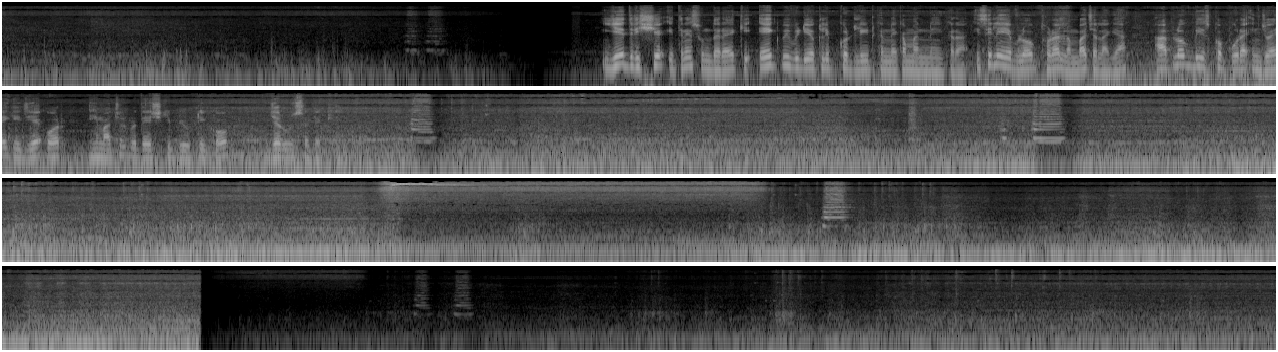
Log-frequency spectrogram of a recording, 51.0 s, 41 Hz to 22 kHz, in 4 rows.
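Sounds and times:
bus engine and road rumble: 0.0 - 50.9
vehicle horn honking: 4.0 - 4.6, 16.8 - 17.2, 22.7 - 23.5, 33.7 - 34.1, 42.3 - 43.0.

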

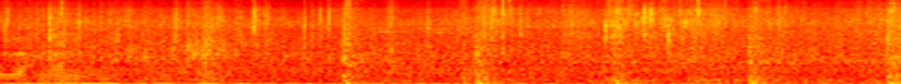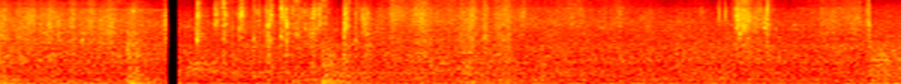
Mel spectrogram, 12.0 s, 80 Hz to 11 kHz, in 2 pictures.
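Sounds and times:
spices shaken from plastic bag: 7.3 - 9.0.

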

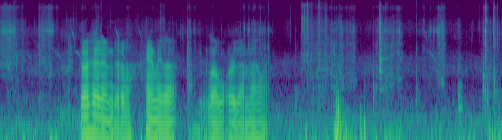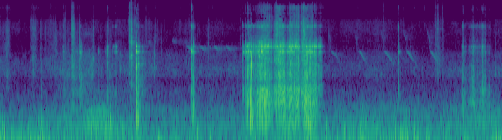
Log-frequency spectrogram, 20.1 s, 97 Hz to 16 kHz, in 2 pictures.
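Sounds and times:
loud paver scrape: 0.0 - 1.8, 6.0 - 9.0, 14.8 - 16.6, 19.2 - 20.0
concrete pavers clinking: 0.0 - 8.9, 11.2 - 16.8, 17.9 - 20.0.

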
